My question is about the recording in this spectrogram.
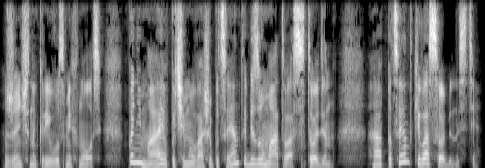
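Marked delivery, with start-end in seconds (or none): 1.9-7.2 very high, teasing woman's voice; needling woman. A narrator's reading. Woman taunts Todin about his patients, high and mocking. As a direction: say it high, with a crooked smirk.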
